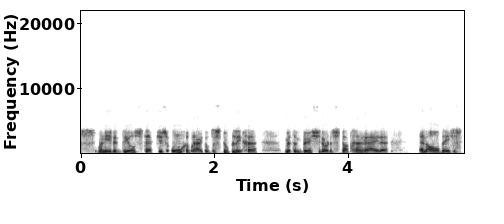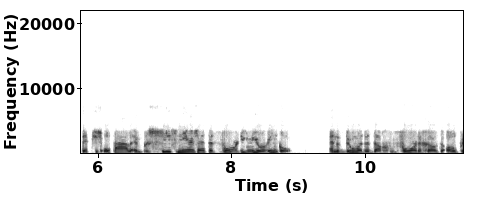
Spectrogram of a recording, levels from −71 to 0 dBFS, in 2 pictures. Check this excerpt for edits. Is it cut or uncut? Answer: uncut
